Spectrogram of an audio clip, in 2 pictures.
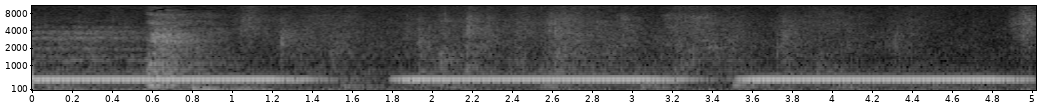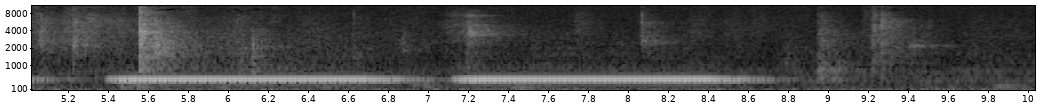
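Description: Electronic calling tone: a steady mid-pitched beep about a second and a half long, repeated five times with short gaps, as a phone or video link is being dialled. It stops about nine seconds in.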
